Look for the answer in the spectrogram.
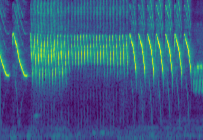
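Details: Canary delivering extended morning song for training other birds: two descending whistles open a fast rolling trill that shifts higher midway, followed by a series of loud downward-swept notes and a closing buzz.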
